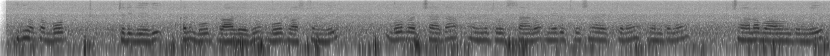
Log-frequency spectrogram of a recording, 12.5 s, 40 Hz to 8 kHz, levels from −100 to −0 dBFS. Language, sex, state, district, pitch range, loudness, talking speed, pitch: Telugu, male, Andhra Pradesh, Guntur, 170-190 Hz, -25 LUFS, 75 wpm, 180 Hz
